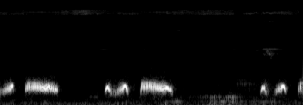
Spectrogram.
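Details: Spotted dove, a decoy bird luring a wild dove in a fierce contest, giving low cooing phrases of two quick notes followed by one long drawn coo. The phrases repeat, with a faint high chirp near the end.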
